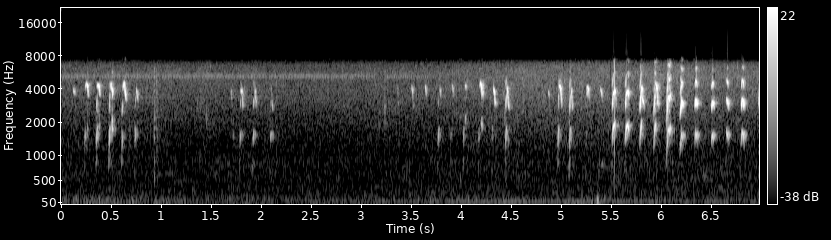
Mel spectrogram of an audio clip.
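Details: Northern Harrier young during a family feeding, the mother dropping prey as siblings squabble aggressively over it. Brief clusters of sharp notes build into a steady, loud series of evenly spaced squeals at the end.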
